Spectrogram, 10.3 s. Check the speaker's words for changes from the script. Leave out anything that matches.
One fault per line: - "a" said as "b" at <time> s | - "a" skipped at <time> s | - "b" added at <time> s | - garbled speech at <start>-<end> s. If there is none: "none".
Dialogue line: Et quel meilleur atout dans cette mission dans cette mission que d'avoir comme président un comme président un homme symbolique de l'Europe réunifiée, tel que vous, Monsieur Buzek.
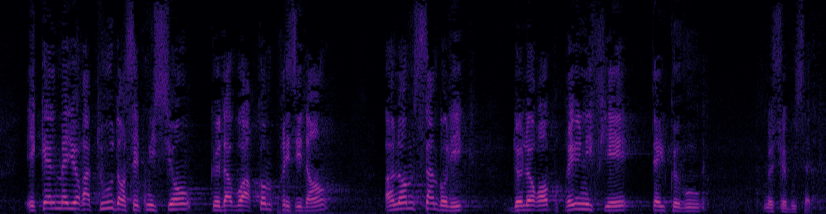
- "dans cette mission" skipped at 2.4 s
- "comme président un" skipped at 5.0 s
